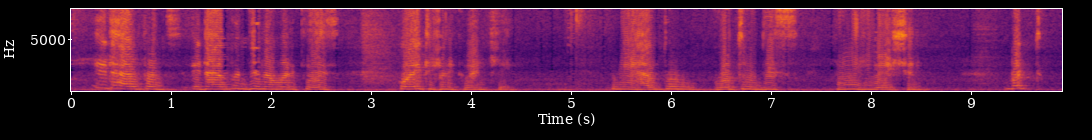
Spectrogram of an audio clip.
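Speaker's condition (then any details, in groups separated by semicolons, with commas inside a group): Severe cerebral palsy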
